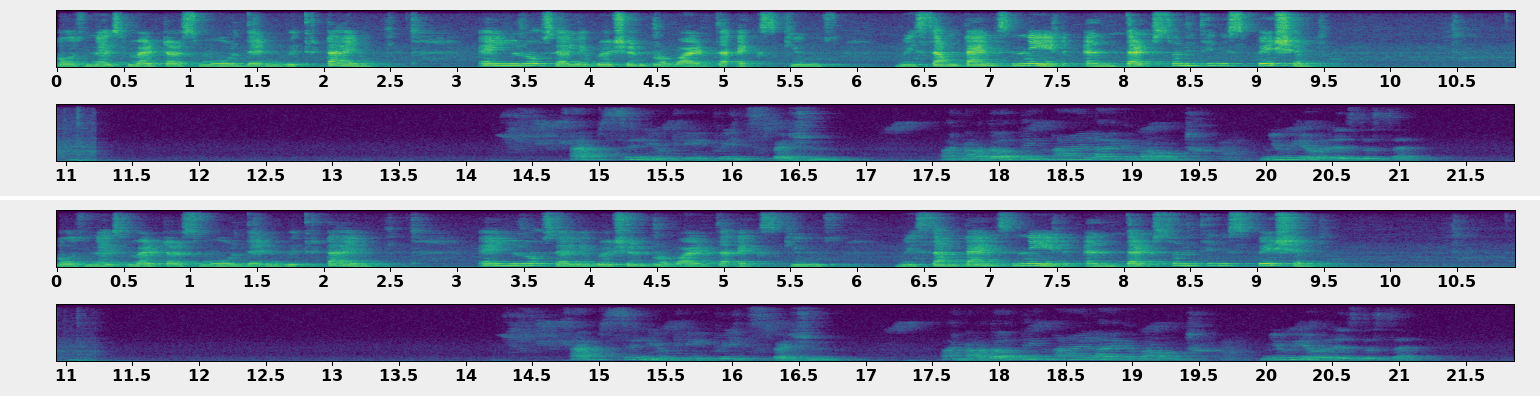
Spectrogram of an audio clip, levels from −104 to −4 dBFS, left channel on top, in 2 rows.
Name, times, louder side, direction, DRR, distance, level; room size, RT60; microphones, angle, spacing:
voice 1, 0.0-2.4 2.7-2.9 3.2-5.8 6.3-9.4, left 4 dB, 45° left, 12 dB, 0.4 m, -21 dB
voice 2, 14.2-16.9 17.1-21.0, left 1 dB, 65° left, -8 dB, 3.7 m, -40 dB
8.8 x 7.5 x 3.4 m, 0.73 s
head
